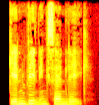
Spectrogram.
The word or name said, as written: genvinde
